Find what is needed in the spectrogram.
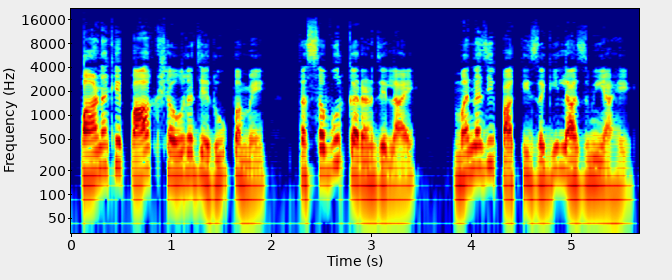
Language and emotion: Sindhi, neutral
